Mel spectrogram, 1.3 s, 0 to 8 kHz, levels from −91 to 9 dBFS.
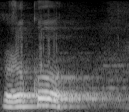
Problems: none marked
